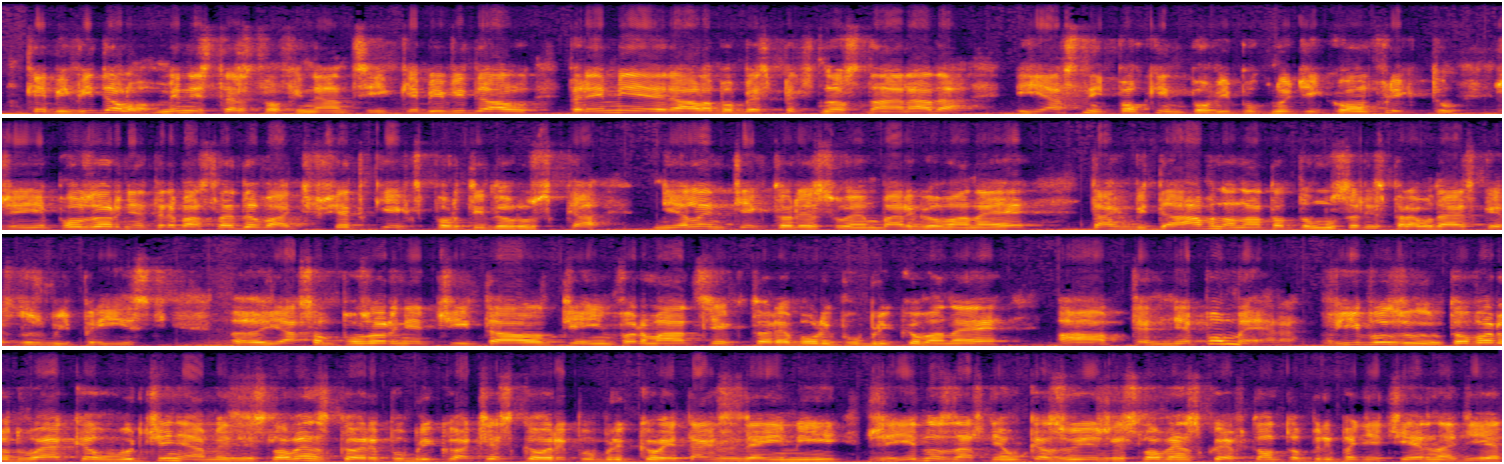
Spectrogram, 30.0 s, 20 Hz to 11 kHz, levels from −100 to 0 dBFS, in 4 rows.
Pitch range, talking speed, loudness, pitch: 150-175 Hz, 150 wpm, -17 LUFS, 160 Hz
